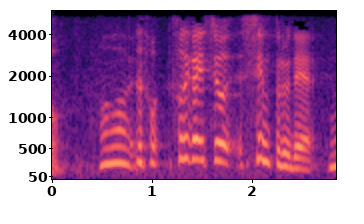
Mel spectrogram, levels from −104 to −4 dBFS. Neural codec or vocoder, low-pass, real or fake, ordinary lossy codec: none; 5.4 kHz; real; none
